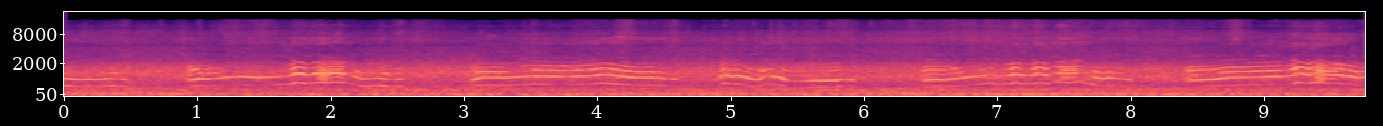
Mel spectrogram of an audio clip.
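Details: Tank, an American Staffordshire Terrier, whines repeatedly during an autumn spell of agitation outdoors: about six high, quavering whines, each rising then sliding down, coming every second or two against a constant low background hum.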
